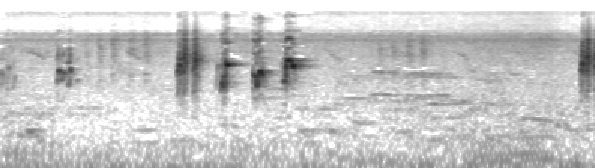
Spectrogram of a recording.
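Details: Bulbul in the fierce singing style: a soft note, then a cluster of four quick whistled notes, a long quiet gap, and a final buzzy burst.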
